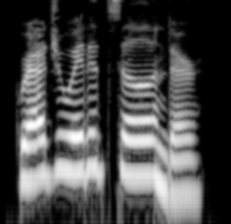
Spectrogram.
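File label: "graduated cylinder", English, British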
